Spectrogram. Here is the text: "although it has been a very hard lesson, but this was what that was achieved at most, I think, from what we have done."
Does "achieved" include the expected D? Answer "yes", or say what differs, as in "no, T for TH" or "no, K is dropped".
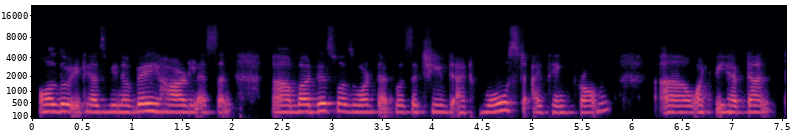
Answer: yes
